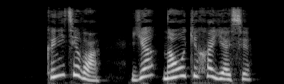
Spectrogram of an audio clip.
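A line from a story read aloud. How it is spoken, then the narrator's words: Chirpy voice. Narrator (Russian): сказала она щебечущим голосом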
